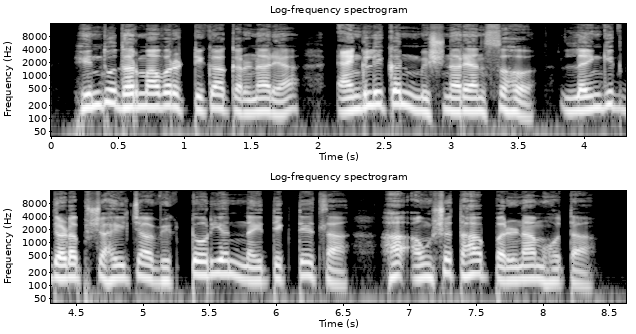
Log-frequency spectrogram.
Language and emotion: Marathi, neutral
